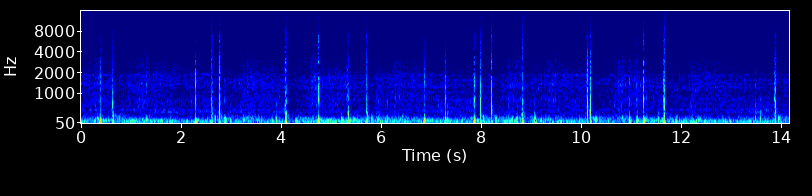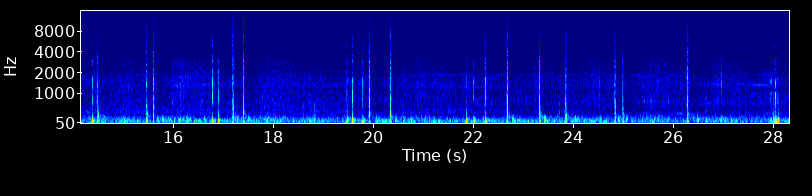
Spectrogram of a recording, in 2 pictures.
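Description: Fireworks display: aerial shells bursting in an irregular barrage, sharp bangs often coming in quick clusters. Beneath them runs a continuous low rumble of booms.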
